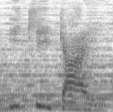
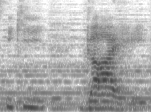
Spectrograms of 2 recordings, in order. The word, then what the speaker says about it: ikigai: I don't know how to pronounce it, but there's a word, it's a Japanese concept, and it's ikigai.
